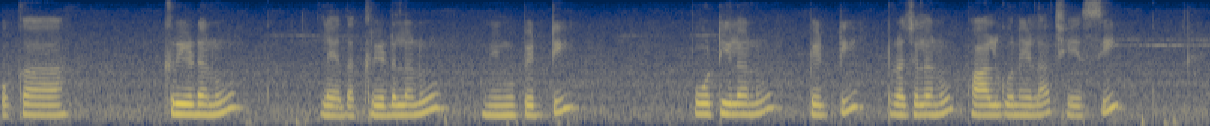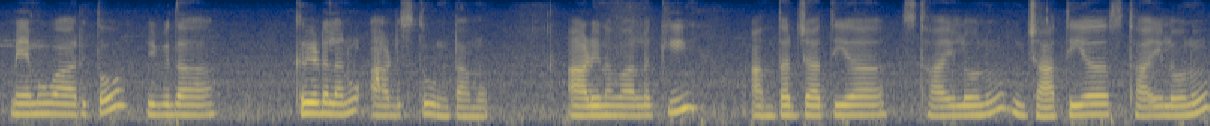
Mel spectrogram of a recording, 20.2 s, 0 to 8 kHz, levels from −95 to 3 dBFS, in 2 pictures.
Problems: constant background noise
